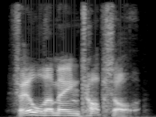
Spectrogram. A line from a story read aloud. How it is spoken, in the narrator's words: said Jack in a strong, displeased voice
